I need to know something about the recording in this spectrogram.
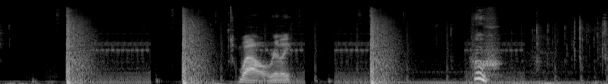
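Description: A revolver fires single sharp shots.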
